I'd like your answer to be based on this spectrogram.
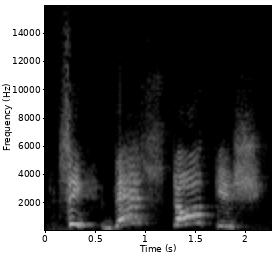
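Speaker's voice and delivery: slow, drawn-out playful scolding; slow teasing. Acted. Vlogger teasing viewers who never subscribe, slow and drawn out. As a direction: drag it out to tease them. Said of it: "teasing viewers slowly".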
